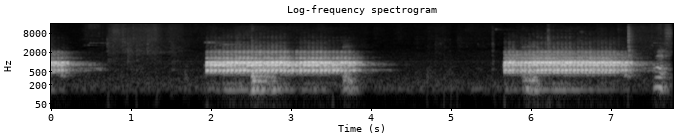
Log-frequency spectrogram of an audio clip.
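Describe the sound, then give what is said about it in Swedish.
Two long, very fast drum rolls of a grey-headed woodpecker, each buzzing and vibrating for about two seconds, loud, with a short quiet gap between them. “Ni hör gråspetten, den är lite vibrerande sådär, väldigt snabb.”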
